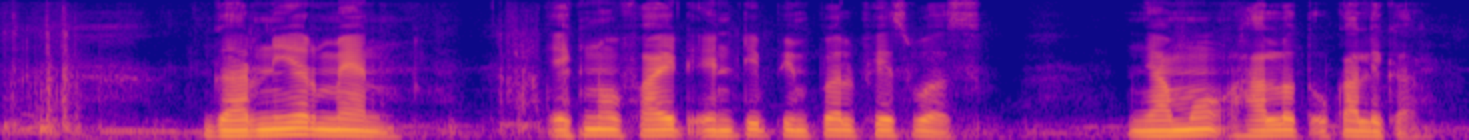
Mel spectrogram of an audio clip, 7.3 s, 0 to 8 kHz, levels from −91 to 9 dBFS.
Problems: none marked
